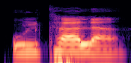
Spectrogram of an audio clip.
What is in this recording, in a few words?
"ulka", Archi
